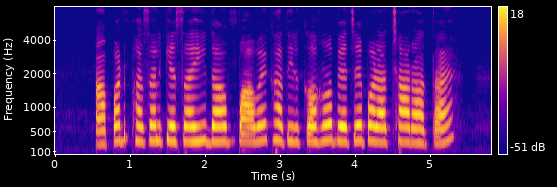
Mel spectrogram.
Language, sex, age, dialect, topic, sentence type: Magahi, female, 25-30, Southern, agriculture, question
